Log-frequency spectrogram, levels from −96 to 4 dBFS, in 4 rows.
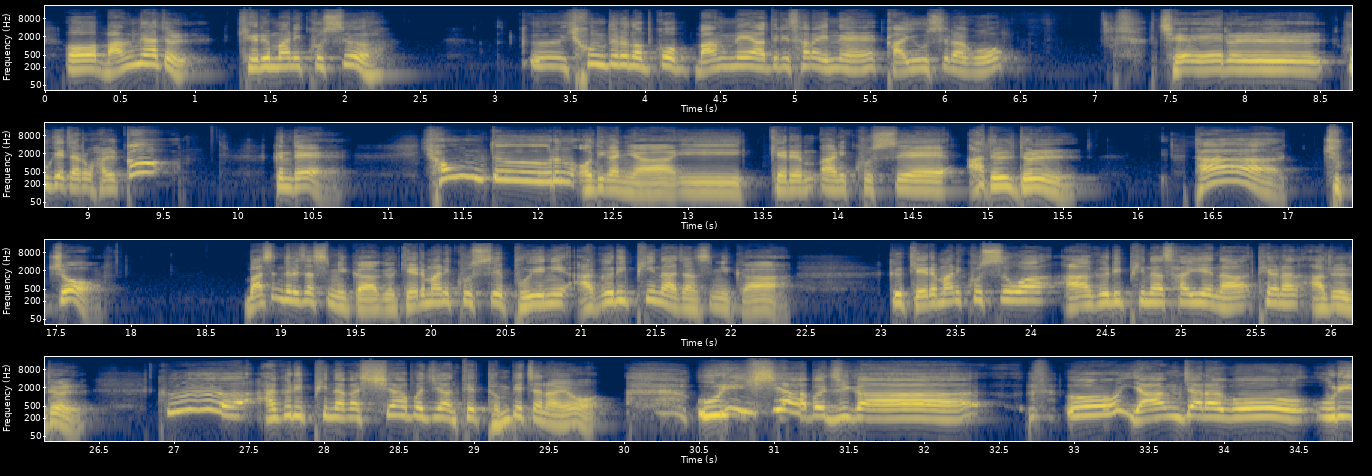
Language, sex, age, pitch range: Korean, male, 40-59, 150-240 Hz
